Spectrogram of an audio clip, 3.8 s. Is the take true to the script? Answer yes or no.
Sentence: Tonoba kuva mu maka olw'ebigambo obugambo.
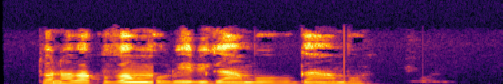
no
